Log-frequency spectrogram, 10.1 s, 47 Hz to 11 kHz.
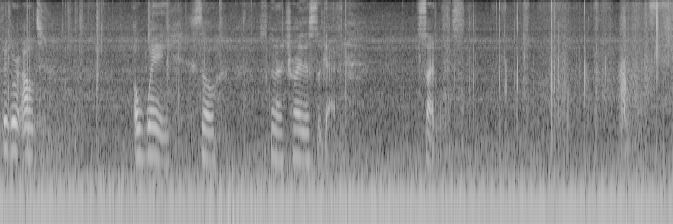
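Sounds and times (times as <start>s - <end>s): phone handling rumble: 0.0s - 5.3s, 6.0s - 10.0s.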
